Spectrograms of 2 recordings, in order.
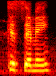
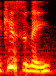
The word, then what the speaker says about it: Kissimmee: too there was some something in florida that i couldn't pronounce right kissimmee kissimmee i used to say kissing me and cody was like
